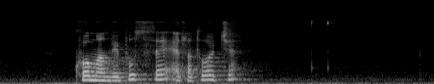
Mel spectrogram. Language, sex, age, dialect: Faroese, female, 15-35, Suðurstreymoy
